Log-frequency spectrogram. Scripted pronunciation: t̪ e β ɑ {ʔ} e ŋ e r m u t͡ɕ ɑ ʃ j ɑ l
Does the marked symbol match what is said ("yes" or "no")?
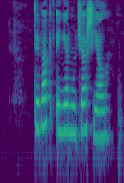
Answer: no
